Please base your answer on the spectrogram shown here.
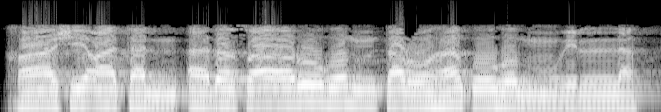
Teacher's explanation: Mim sukun bertemu dengan ta, mim sukun bertemu dengan zal, adalah izhar syafawi. Izhar jelas syafawi, yakni keluar dari syafatain. Syafawi, dua bibir.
